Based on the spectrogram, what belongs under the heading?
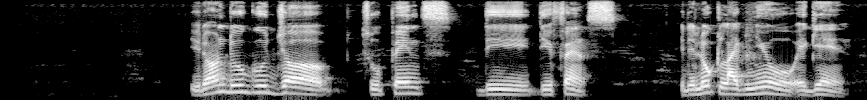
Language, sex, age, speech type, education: Nigerian Pidgin, male, 15-29, spontaneous, tertiary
